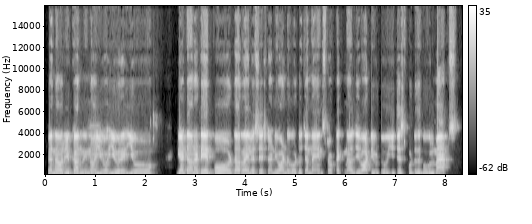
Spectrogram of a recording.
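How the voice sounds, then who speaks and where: A man's voice: on the high side, little pitch movement, quick pace, a bit bright, low-quality recording. Man lecturing, filler-heavy explanations. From India. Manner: explanatory, frequent "okay" and "uh" fillers. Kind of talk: online technical lecture.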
